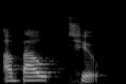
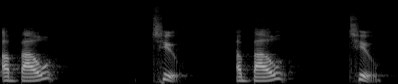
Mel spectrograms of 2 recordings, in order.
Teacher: notice how I don't pronounce that t on about because there's already a t on two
